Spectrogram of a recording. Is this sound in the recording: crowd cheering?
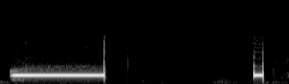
no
